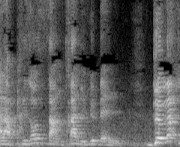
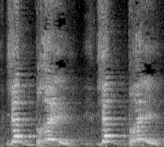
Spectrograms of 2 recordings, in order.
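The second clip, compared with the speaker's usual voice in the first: mock spell shout; 6 semitones higher than usual. Hurling a joking fire curse at Ibana, shouted. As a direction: cast the burning spell with a yell.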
